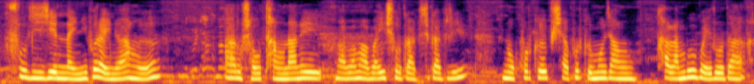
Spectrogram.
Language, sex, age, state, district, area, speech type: Bodo, female, 60+, Assam, Baksa, urban, spontaneous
